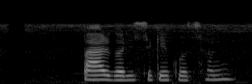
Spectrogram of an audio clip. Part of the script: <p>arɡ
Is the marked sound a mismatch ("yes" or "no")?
no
